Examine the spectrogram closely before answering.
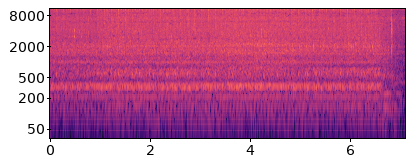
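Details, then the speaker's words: Chevrolet Cruze LT after replacing both timing gears and setting timing: even, steady idle with smooth hum and no rattle before shutdown; normal idle, noise gone. "vamos a a darle marcha así para verificar que no nos haga el sonido como pueden ver ya el sonido se le fue ya no se escucha"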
